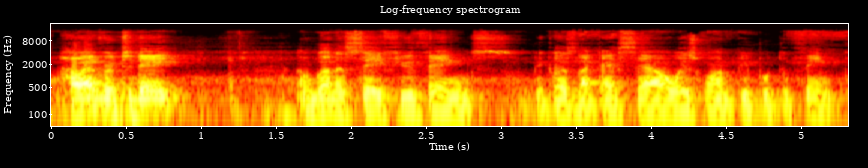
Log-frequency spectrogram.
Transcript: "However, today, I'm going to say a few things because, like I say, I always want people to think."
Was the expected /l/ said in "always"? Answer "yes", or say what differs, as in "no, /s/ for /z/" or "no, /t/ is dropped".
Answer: yes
